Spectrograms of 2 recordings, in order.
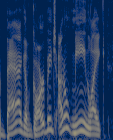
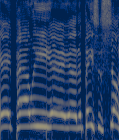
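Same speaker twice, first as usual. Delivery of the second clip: mock yelling, higher pitch; 10 semitones higher than usual. Acting out a fan taunting across the streets of Manhattan: imitating a fan yelling. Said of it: "yell across the streets of Manhattan".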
